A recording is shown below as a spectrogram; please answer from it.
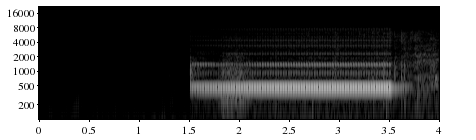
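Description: Telephone ringback tone on an outgoing call: one steady two-second ring starts about a second and a half in and then cuts off, the line still ringing at the other end before the call is answered.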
